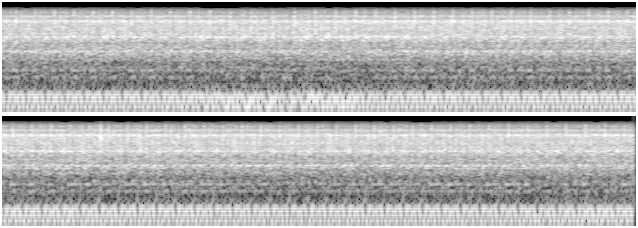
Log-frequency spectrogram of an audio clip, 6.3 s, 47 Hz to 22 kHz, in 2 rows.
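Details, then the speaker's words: 1971 C10 V8 first start, cylinder three dead, lifters possibly misadjusted, later cylinders two, four and six found near zero compression: rough idle, uneven stumbling low beat about three times a second; low compression. "it's been a few days if you've seen whenever we were trying to fire this thing up we got it running but it's not running well"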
